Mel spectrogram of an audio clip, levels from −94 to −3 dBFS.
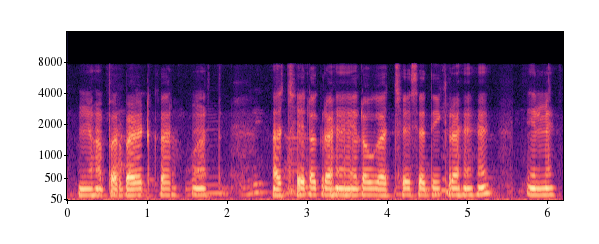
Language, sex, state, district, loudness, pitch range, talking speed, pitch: Hindi, male, Chhattisgarh, Bilaspur, -15 LUFS, 135-145 Hz, 135 wpm, 140 Hz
